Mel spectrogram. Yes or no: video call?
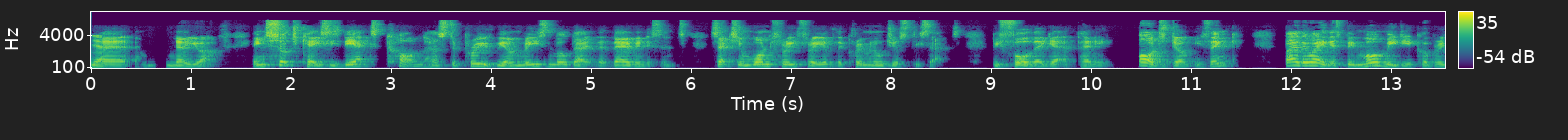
yes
